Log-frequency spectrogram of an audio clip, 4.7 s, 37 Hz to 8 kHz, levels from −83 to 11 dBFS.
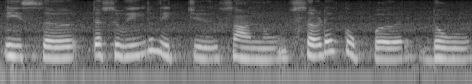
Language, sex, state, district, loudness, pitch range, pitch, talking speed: Punjabi, female, Punjab, Kapurthala, -16 LUFS, 185-225 Hz, 200 Hz, 90 wpm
